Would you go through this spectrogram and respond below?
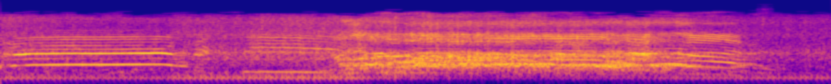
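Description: A large crowd at a Deobandi religious gathering in Sahiwal roars slogans in unison, loud and sustained, with rising and falling collective shouts filling several seconds.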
